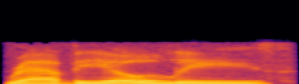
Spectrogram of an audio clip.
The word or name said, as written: raviolis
